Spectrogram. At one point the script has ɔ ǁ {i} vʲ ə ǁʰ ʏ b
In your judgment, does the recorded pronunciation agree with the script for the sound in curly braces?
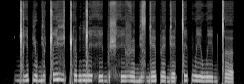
yes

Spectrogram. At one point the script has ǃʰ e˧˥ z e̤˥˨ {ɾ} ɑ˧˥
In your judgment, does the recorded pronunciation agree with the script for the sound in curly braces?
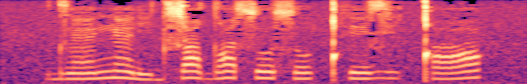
no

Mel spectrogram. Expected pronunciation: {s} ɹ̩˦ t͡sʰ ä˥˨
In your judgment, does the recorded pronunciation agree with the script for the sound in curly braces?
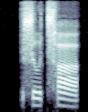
yes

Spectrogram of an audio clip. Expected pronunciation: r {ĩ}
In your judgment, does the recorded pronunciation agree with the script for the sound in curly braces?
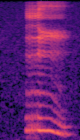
no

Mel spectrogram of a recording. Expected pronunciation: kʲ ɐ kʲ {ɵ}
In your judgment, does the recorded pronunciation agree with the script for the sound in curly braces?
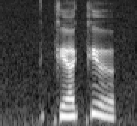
yes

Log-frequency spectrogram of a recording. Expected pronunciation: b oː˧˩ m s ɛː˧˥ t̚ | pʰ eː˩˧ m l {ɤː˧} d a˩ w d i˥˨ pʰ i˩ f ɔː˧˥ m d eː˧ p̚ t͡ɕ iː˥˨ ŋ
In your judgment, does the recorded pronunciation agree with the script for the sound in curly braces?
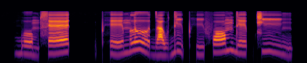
no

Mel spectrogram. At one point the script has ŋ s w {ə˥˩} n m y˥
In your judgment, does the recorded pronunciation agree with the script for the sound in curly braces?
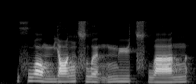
no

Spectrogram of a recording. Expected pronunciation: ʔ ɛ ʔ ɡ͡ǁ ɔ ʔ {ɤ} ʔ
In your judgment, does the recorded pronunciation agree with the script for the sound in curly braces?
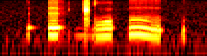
yes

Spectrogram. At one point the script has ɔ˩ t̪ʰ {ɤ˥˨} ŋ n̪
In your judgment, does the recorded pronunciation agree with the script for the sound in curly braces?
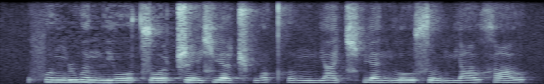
no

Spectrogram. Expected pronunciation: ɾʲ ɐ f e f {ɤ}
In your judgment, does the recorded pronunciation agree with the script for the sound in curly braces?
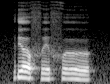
no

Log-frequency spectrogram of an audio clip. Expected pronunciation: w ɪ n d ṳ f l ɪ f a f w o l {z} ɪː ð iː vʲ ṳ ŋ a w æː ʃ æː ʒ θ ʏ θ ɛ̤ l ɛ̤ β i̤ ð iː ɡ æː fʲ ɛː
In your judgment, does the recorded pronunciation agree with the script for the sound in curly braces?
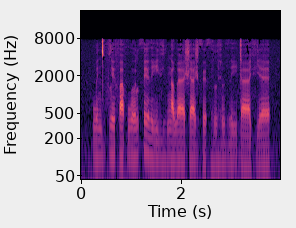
no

